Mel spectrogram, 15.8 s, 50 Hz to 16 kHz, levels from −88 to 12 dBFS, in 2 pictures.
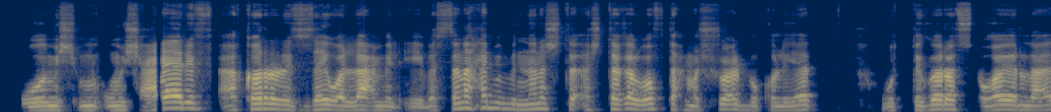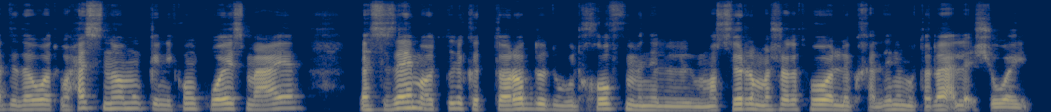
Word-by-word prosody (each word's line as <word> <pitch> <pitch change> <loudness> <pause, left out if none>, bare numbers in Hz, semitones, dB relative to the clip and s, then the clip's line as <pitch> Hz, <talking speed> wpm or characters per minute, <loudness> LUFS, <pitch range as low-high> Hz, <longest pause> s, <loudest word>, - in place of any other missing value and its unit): ومش 130 +2 -1
م 130 0 -3
ومش 130 0 -3 0.2
عارف 190 0 +6
أقرّر 165 +2 +5
إزاي 145 +3 -1
والّا 135 -2 +4
أعمل 130 -3 0
إيه، 115 -1 -8
بس 125 +8 -7
أنا 190 +2 +6
حابب 185 -3 -3
إن 150 +1 -5
أنا 170 - 0
أشت 170 0 -5
أشتغل 155 +4 +2
وأفتح 165 -2 0
مشروع 135 +4 -1
البقوليات 130 +3 -4 0.4
والتجارة 155 +4 +2
الصغير 145 -1 +1
اللي 130 -1 -1
على 130 - +3
قدّي 145 0 -6
دوّة 150 +2 -1
وحاسس 190 -1 -2
إن 175 - -3
هو 180 - +1
ممكن 180 -4 -7
يكون 170 +4 -6
كويس 165 0 0
معايا، 175 +6 0 0.4
بس 140 +1 -3
زي 185 +5 +4
ما 200 - 0
قُلت 155 +2 -8
لِك 175 -3 -5
التَردُّد 155 +1 +1
والخوف 160 +5 -3
من 130 -3 -4
المصير 125 +5 -3
للمشروع 150 0 -1
دوّة 150 - -17
هو 150 - +6
اللي 140 -2 -3
مخلّيني 135 +4 -9
مُتَلَقْلِق 135 +1 -2
شوية. 115 -1 -5
150 Hz, 185 wpm, -24 LUFS, 130-165 Hz, 0.4 s, عارف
